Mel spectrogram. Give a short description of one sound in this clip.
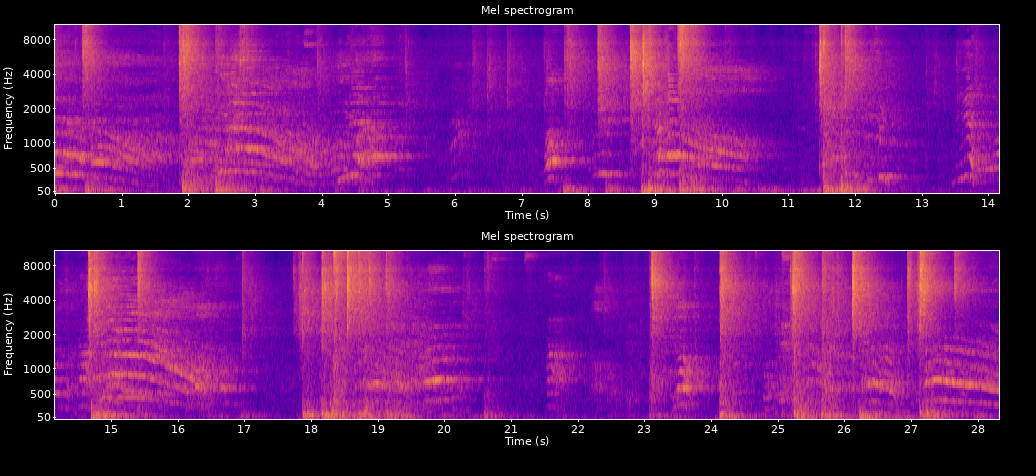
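Bamboo swords clack and strike sharply.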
